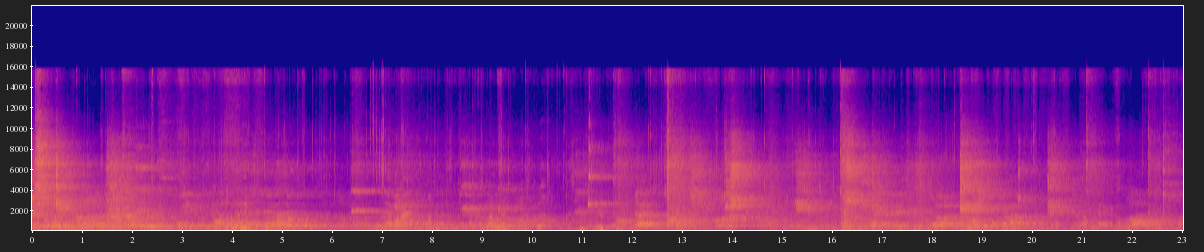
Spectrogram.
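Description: Shuttlecocks are hit with sharp pops of rackets in a large echoing hall.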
